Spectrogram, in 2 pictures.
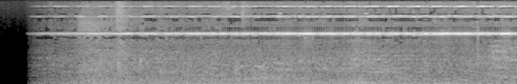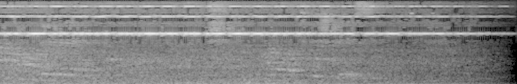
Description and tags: A fire alarm of small shops near the harbor of genova recorded while walking by them.
alarm, alarming, alert, doppler, effect, fire, genova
